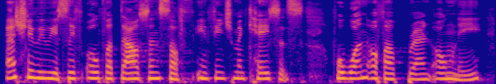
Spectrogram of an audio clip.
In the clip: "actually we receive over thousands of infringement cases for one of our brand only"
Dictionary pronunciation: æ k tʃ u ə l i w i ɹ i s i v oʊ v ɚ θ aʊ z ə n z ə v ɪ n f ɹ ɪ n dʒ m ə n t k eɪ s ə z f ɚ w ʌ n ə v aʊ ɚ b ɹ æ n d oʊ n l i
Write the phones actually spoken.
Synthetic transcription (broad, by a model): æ k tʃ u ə l i w i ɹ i s i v oʊ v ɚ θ aʊ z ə n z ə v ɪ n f ɪ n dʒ m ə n k eɪ s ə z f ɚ w ʌ n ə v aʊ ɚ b ɹ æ n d oʊ n l i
